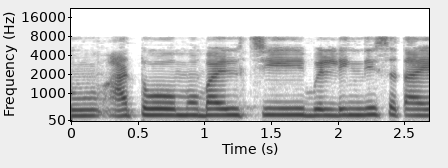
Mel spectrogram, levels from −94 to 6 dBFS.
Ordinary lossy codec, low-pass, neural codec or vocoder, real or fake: none; none; codec, 16 kHz, 2 kbps, FunCodec, trained on Chinese and English, 25 frames a second; fake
